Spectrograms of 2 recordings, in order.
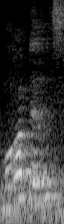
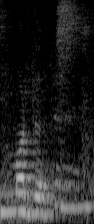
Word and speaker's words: modals: We don't pronounce it as models, but it is pronounced as models.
